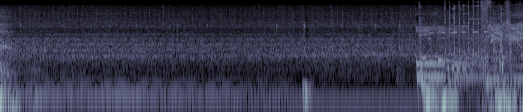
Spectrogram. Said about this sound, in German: ich wollte nur mal kurz hupen. Wir wollten noch mal zwischenhupen.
